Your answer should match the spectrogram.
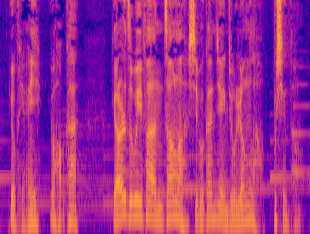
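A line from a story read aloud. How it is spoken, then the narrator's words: Laughing speech. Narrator (Chinese): 他笑着说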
